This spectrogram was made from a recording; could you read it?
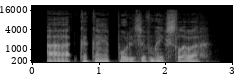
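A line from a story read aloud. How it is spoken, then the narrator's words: Weary. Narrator (Russian): устало произнес Мельхиор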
